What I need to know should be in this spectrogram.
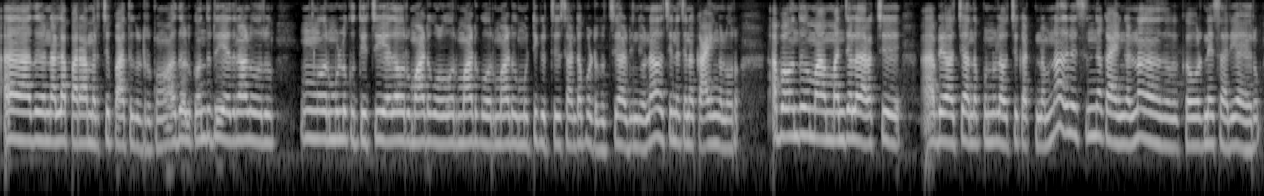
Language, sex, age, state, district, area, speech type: Tamil, female, 45-60, Tamil Nadu, Madurai, urban, spontaneous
